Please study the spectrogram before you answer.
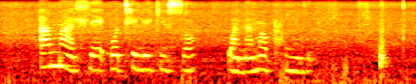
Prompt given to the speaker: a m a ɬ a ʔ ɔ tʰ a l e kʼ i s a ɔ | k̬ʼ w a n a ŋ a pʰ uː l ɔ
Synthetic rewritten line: a m a ɬ ɛ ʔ ɔ tʰ ɛ l e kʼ i s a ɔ | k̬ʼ w a n a m a pʰ uː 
